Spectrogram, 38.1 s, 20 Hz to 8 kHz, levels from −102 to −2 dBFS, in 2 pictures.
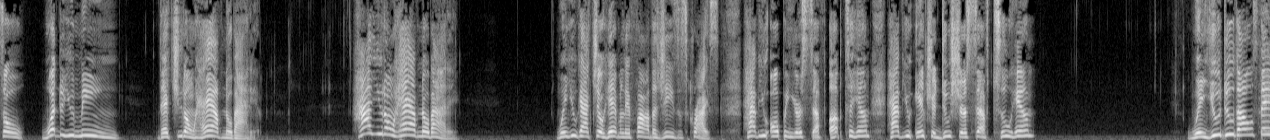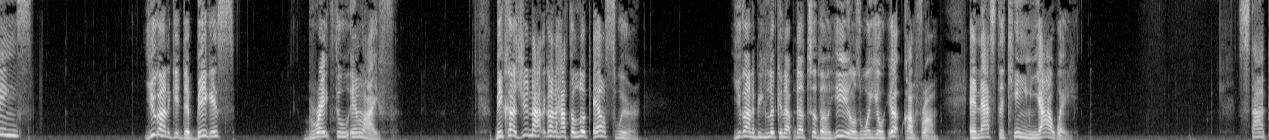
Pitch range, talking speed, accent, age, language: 220-275 Hz, 125 wpm, American, 40-59, English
